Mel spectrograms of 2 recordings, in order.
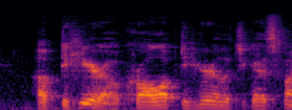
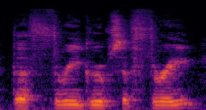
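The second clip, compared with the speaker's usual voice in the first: normal talking voice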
